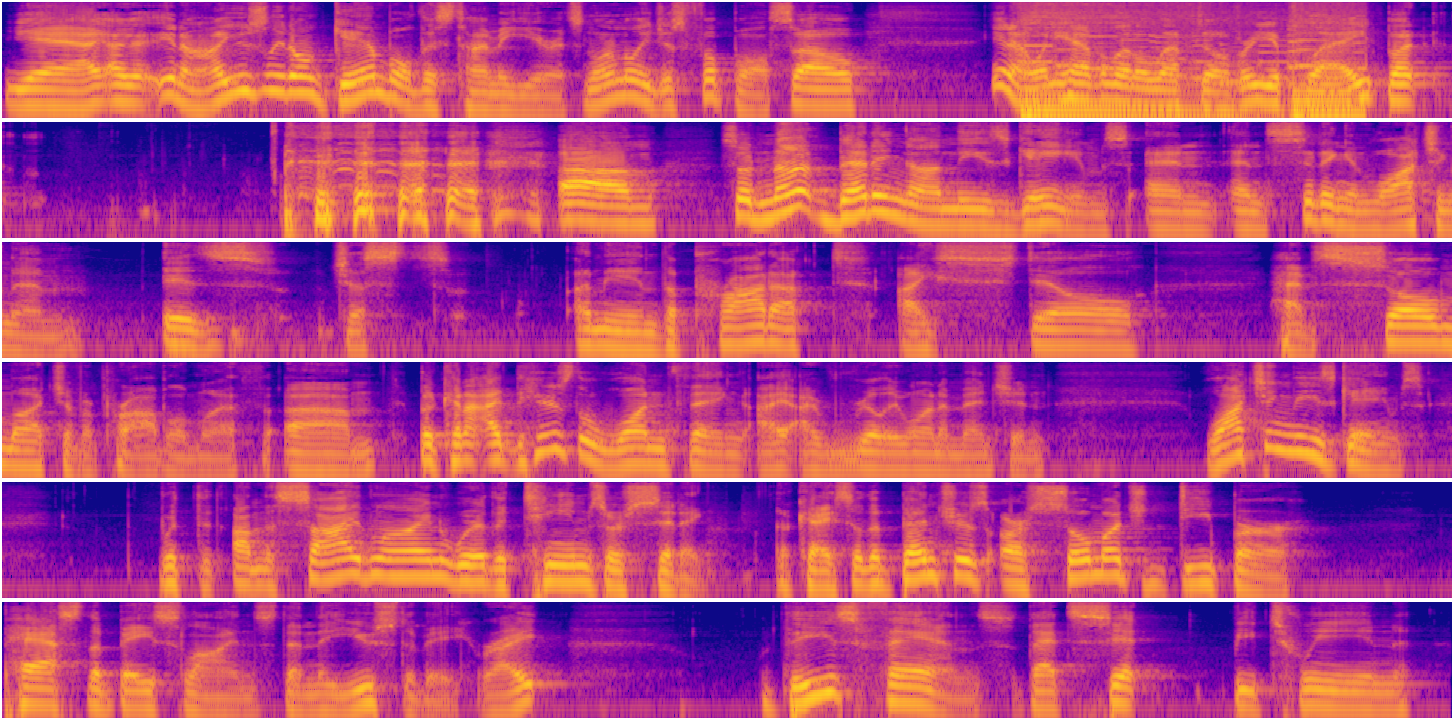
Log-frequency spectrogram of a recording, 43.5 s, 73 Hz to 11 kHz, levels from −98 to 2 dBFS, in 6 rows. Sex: male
